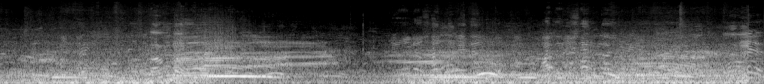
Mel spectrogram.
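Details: Sahiwal breed bull calves bought by a Tangail farmer at market on 20 August; two or three long wavering moos stand out amid a busy background of people talking and traffic rumble.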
